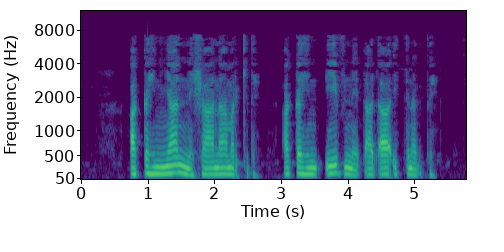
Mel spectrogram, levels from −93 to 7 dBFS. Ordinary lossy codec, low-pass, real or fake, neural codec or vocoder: AAC, 32 kbps; 7.2 kHz; real; none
